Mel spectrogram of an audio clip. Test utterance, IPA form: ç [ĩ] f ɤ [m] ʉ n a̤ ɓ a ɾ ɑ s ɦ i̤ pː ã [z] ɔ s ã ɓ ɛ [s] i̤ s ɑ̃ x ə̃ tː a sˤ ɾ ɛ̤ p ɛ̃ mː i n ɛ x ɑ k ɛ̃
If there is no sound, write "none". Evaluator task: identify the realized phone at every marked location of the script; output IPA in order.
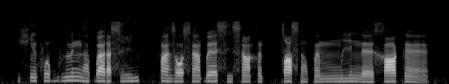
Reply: ĩ, bʱ, z, s

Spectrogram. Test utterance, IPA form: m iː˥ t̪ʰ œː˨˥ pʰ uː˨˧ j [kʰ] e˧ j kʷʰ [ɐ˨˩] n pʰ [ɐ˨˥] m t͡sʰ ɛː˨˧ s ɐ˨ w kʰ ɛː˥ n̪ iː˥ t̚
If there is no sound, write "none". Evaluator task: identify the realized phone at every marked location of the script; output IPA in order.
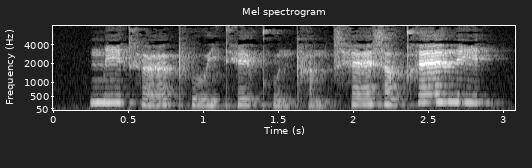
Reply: t̪ʰ, ɐ˨˩, ɐ˨˩

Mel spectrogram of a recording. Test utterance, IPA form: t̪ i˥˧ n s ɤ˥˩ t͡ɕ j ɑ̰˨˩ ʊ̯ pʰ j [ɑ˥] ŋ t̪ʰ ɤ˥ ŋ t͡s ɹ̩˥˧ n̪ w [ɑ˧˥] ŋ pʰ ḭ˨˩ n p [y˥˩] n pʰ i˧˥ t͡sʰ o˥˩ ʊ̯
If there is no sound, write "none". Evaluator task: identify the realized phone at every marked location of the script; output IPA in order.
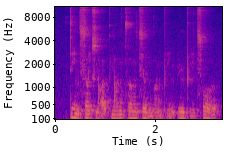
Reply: ɑ˥, ɑ˥˩, y˥˩

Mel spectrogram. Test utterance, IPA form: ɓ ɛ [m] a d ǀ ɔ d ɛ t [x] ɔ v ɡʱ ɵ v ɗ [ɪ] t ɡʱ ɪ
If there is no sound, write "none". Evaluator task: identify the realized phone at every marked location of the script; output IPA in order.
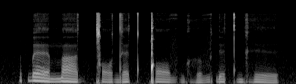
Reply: m, ǃ, ɪ

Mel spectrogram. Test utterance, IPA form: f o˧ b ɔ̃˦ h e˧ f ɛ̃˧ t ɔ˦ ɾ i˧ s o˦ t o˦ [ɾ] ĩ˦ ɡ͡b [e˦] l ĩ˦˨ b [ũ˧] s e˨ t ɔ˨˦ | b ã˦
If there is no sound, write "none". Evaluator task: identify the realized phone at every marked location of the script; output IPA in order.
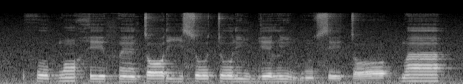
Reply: ɾ, e˦, ũ˨

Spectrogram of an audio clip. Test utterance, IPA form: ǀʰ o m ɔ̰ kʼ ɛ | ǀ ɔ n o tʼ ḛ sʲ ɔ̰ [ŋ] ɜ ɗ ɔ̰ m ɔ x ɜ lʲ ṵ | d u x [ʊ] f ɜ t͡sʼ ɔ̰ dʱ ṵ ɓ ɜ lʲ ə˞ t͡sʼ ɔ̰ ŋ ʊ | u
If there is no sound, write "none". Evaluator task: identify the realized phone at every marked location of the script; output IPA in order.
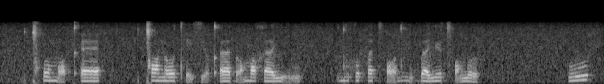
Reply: kʼ, ʊ

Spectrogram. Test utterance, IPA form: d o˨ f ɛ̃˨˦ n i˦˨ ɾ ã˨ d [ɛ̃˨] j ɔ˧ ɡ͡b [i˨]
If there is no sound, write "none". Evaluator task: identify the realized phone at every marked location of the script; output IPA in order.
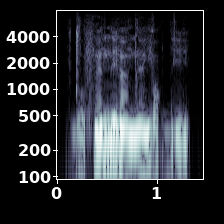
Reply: ɛ̃˨, i˨

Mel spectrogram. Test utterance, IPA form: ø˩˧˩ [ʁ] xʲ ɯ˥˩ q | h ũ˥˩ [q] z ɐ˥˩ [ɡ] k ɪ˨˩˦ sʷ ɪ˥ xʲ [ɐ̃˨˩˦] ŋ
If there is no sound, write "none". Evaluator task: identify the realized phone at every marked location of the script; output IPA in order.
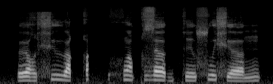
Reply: ʁ, q, ɡ, ɐ˨˩˦

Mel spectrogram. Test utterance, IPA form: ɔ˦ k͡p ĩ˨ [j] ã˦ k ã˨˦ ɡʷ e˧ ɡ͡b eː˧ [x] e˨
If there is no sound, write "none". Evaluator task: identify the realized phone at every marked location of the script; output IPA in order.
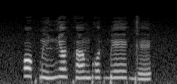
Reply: ɲ, ɡ

